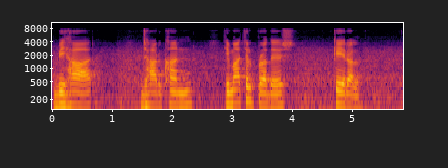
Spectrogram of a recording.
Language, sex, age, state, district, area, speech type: Urdu, male, 18-30, Delhi, South Delhi, urban, spontaneous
